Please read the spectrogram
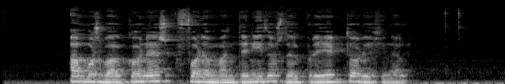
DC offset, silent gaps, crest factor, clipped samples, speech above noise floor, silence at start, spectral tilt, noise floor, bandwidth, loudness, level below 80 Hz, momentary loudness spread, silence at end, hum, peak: under 0.1%; none; 14 dB; under 0.1%; 30 dB; 0.7 s; -6 dB/octave; -46 dBFS; 14 kHz; -17 LUFS; -36 dBFS; 6 LU; 0 s; none; -2 dBFS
